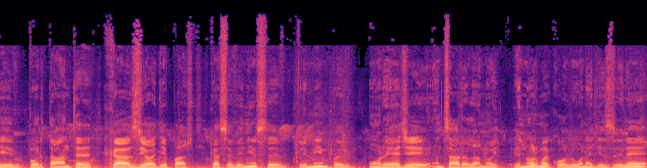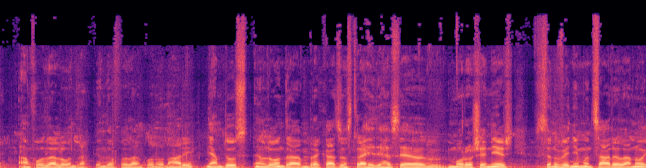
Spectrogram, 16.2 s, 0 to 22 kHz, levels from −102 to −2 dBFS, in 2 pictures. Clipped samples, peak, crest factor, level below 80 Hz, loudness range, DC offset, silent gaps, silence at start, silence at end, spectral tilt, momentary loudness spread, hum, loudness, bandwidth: under 0.1%; -2 dBFS; 14 dB; -42 dBFS; 3 LU; under 0.1%; none; 0 s; 0 s; -6 dB/octave; 6 LU; none; -17 LUFS; over 20 kHz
